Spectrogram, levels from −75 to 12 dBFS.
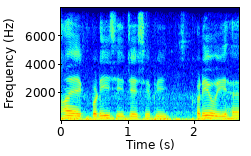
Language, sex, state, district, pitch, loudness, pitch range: Hindi, male, Haryana, Charkhi Dadri, 160 Hz, -15 LUFS, 150-170 Hz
